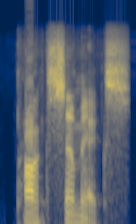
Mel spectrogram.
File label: "proxemics", American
